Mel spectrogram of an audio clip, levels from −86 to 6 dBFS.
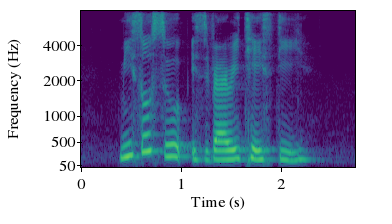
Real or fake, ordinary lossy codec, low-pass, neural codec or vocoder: real; none; none; none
